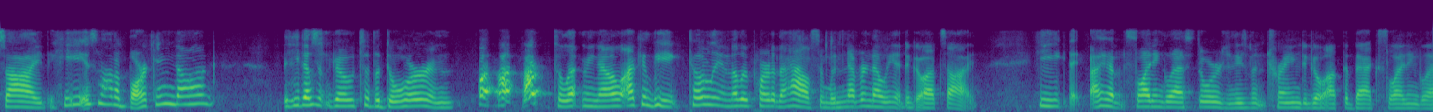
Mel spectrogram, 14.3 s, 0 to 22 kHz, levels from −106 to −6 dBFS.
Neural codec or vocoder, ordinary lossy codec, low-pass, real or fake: codec, 16 kHz, 2 kbps, FreqCodec, larger model; Opus, 32 kbps; 7.2 kHz; fake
